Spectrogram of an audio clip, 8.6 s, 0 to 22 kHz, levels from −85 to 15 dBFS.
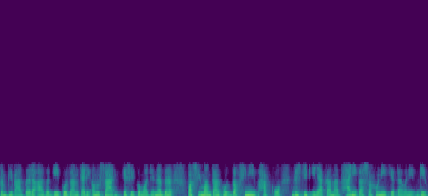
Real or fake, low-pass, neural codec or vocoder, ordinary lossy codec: fake; 3.6 kHz; codec, 16 kHz, 0.5 kbps, X-Codec, HuBERT features, trained on LibriSpeech; none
